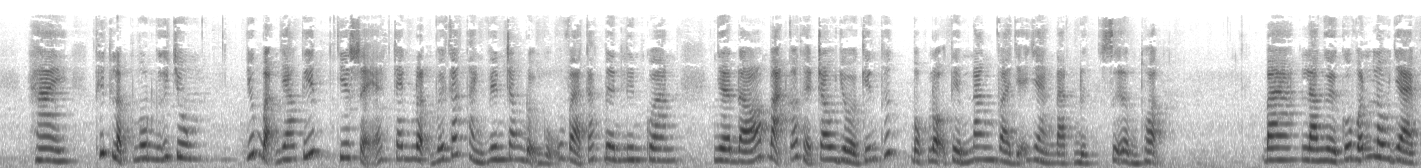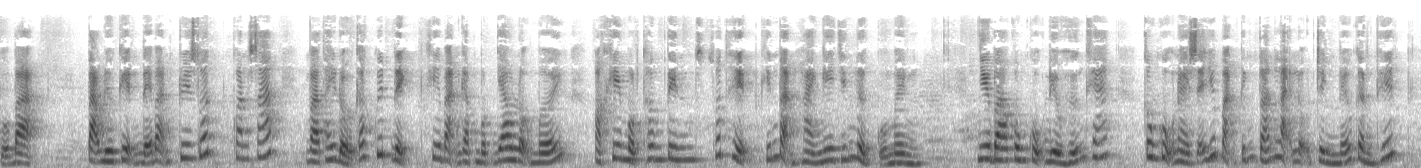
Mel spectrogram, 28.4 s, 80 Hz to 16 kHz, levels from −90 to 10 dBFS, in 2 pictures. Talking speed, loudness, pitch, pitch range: 240 wpm, -22 LUFS, 260 Hz, 225-290 Hz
